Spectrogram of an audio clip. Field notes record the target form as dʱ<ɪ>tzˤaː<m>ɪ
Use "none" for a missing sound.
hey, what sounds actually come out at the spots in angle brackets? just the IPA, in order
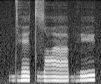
ɛ, bʱ

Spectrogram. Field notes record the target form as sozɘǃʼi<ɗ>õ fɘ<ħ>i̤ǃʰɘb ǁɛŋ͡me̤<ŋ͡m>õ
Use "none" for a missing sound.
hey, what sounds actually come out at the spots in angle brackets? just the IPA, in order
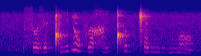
ɗ, χ, ŋ͡m

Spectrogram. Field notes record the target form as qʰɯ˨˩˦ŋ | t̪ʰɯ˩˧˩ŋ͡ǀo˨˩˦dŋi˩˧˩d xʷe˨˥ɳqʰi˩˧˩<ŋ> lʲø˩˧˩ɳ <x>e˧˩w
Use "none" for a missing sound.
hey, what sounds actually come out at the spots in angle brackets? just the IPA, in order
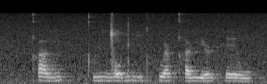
ɳ, x

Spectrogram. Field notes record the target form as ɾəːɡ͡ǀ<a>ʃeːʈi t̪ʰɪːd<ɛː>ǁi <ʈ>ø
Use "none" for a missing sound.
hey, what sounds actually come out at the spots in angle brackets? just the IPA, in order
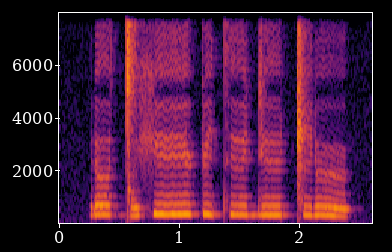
ɐ, ɪː, ɾ

